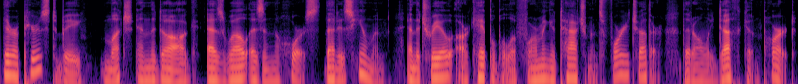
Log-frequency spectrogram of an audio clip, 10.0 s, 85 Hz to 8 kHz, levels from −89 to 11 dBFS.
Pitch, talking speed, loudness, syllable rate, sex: 105 Hz, 200 wpm, -24 LUFS, 5.0 syllables/s, male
